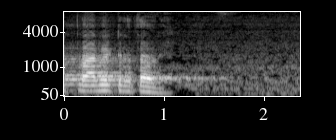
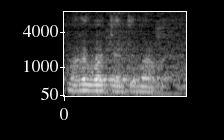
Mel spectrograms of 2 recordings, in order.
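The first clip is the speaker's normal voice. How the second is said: quiet repeat; 2 semitones lower, 6 dB quieter than usual. Real, not acted. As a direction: drop the volume and let the advice settle. Same rule repeated softly after proclamation.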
